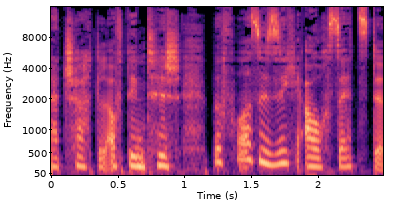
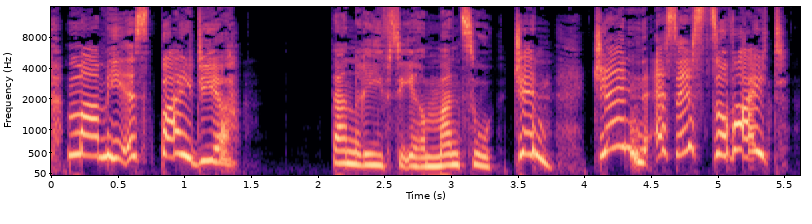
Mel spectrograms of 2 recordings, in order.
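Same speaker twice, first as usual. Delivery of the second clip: high, eager shouts down the hall; excited call; 10 semitones higher than usual. A narrator's reading. Mother calls her husband, high excited cry. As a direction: call out in a flurry.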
